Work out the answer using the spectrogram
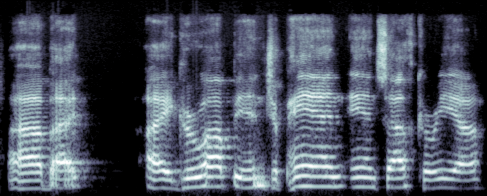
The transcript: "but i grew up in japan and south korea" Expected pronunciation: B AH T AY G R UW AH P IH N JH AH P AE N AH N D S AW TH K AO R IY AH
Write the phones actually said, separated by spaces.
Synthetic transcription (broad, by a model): B AH T AY G R UW AH P IH N JH AH P AE N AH N S AW TH K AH R IY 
